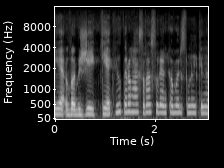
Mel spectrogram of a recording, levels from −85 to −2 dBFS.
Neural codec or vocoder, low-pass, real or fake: codec, 32 kHz, 1.9 kbps, SNAC; 14.4 kHz; fake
